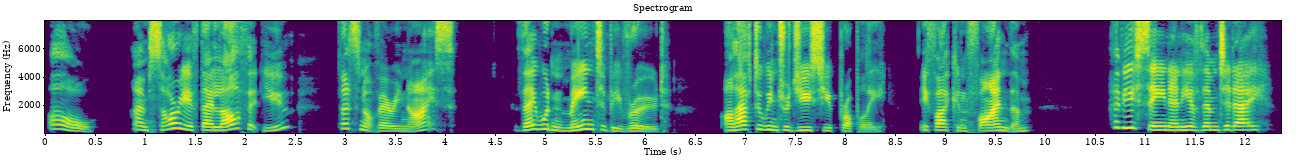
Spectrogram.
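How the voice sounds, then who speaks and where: A woman voicing a friendly old male dog in a children's story, speaking gently, politely and reassuringly. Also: on the high side, big pitch swings, a little slow. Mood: kind.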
